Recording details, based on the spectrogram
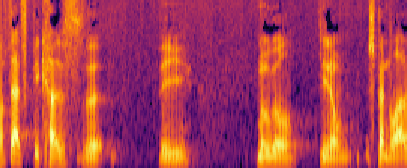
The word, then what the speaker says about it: Mughal: But it turned out that that's the British pronunciation of m- um, and the Americans say Mughal, and the, the Brits say Muggle.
